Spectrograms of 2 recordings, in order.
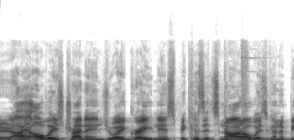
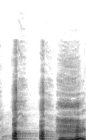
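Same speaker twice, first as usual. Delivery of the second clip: short high burst of laughter; amused laugh; 11 semitones higher than usual. Real, not acted. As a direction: laugh at the burn. Laughing at coach's reply.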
